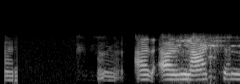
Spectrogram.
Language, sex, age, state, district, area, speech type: Bengali, female, 18-30, West Bengal, Cooch Behar, rural, conversation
